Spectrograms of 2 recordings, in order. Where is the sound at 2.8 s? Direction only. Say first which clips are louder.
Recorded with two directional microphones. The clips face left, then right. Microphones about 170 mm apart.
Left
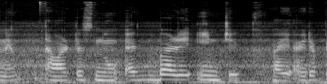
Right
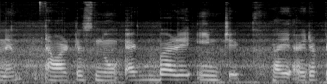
Right 2 dB; 25° right (ahead or behind).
